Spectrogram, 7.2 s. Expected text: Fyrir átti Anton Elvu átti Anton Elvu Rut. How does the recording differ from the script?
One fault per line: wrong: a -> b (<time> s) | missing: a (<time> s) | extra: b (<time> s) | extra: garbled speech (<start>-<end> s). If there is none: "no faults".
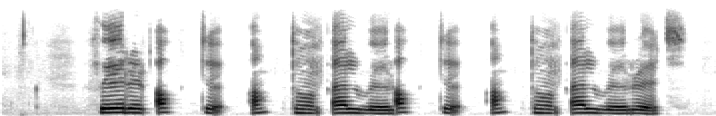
no faults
